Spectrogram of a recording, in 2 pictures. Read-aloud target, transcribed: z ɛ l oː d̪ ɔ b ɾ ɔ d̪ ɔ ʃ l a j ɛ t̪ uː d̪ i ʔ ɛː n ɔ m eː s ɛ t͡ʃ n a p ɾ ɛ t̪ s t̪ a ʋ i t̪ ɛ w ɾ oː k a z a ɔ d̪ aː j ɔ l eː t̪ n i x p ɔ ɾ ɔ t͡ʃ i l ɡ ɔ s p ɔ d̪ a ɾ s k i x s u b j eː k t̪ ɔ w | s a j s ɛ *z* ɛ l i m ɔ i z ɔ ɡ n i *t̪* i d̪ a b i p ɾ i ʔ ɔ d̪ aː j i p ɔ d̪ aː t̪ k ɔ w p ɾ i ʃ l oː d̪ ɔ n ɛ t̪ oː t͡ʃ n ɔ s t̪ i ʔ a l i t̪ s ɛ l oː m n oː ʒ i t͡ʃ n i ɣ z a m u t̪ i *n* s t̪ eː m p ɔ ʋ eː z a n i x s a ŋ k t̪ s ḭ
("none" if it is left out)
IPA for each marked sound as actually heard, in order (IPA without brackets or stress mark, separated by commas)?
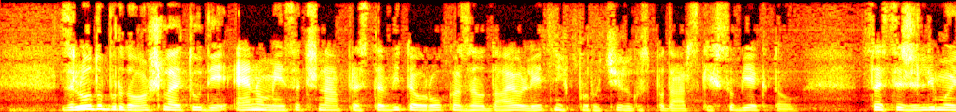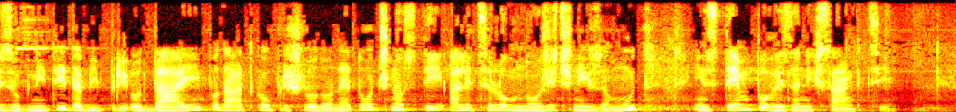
ʒ, t̪, n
